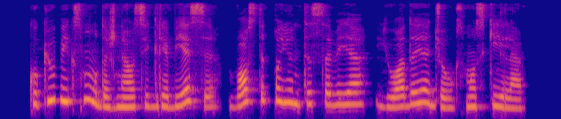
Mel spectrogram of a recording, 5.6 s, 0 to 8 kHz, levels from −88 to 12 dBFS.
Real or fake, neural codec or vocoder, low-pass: real; none; 7.2 kHz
